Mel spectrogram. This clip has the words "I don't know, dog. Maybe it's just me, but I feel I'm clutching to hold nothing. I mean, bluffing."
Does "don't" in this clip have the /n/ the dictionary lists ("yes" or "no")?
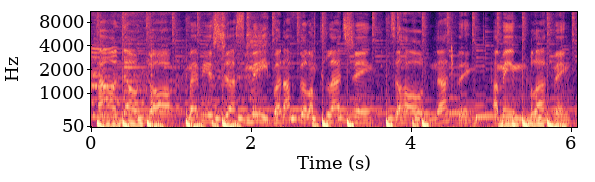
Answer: no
